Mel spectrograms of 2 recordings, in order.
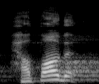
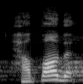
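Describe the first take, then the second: Both takes have the same delivery.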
